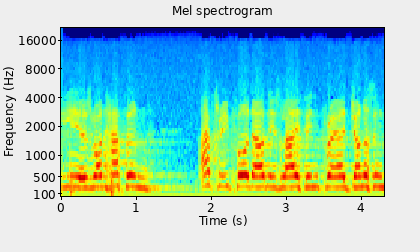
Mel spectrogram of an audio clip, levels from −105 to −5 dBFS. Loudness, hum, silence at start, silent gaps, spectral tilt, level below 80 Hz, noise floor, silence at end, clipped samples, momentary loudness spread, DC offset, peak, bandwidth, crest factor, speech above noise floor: -20 LUFS; none; 0 s; none; -6.5 dB/octave; -64 dBFS; -46 dBFS; 0 s; under 0.1%; 8 LU; 1%; -6 dBFS; 11.5 kHz; 14 dB; 27 dB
